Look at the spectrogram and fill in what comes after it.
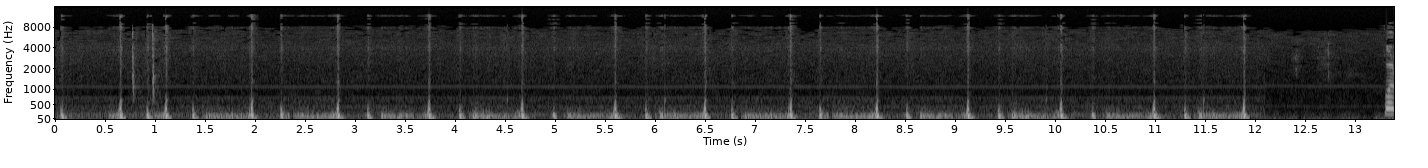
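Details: Diastolic filling murmur (mitral/tricuspid stenosis).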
